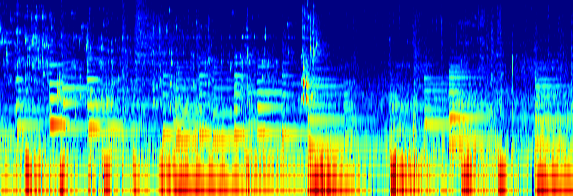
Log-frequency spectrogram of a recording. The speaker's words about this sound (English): Um, we're gonna make good use of it today. Uh, let me just pour this wine.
